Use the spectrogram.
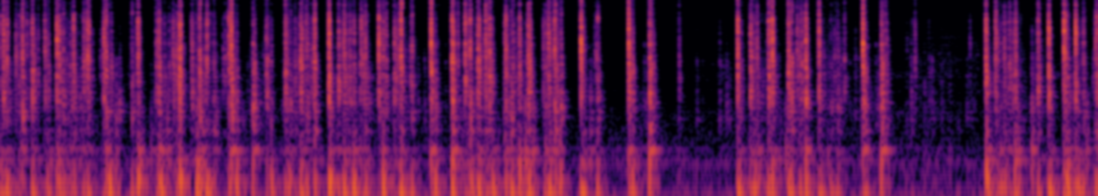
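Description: Fast typing on a full-size, backlit plastic Bluetooth membrane keyboard with white and blue plastic keycaps and a hollow plastic body, the keys pressed with fingertips and the tips of long painted nails. Bright, dry clacks and taps run in quick bursts, with brief quieter pauses near the middle and again shortly before the end.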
